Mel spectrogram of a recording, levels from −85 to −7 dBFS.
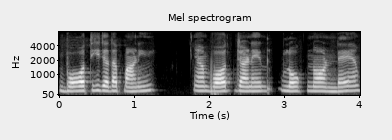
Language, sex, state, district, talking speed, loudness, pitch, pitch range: Punjabi, female, Punjab, Kapurthala, 150 wpm, -19 LUFS, 210 Hz, 205-215 Hz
